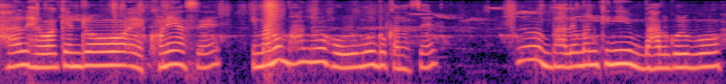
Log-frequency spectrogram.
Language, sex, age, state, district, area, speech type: Assamese, female, 30-45, Assam, Tinsukia, urban, spontaneous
